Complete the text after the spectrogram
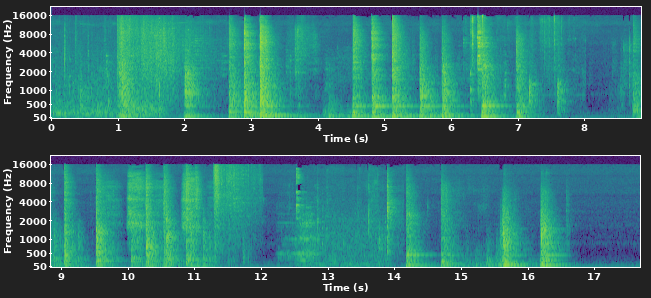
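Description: A woman pounds on a door with her fists.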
